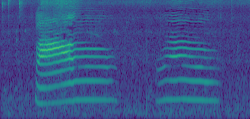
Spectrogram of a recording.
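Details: A domestic cat talking through a window with another cat outside gives two long, drawn-out meows, the first louder with a rising start and a level, sustained tone, followed by a softer second meow after a short pause.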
